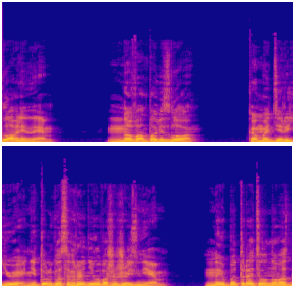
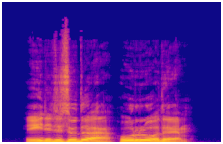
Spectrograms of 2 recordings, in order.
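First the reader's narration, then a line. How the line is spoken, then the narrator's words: Shouted. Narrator (Russian): крикнул Конг Тянь Юй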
